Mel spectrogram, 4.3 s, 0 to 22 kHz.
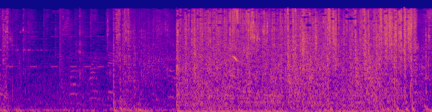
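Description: Dense, loud automatic gunfire in a crowded 12v12 Black Ops Cold War Moshpit match, a steady rattle of rapid shots that thickens and grows louder partway through, with faint voices in the background.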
